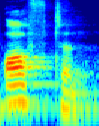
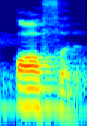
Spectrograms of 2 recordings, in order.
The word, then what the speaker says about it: often: but it's okay too next up is often some pronounce this as often now strictly speaking often is not wrong but the more common pronunciation is with the T silent so I recommend that you always say often one word that's often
